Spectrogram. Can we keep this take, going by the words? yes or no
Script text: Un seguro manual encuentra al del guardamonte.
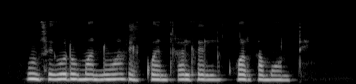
yes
